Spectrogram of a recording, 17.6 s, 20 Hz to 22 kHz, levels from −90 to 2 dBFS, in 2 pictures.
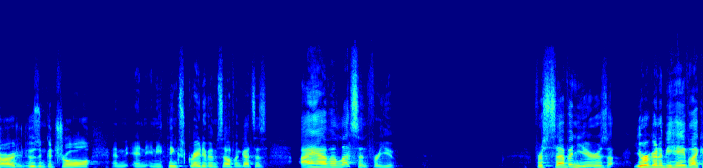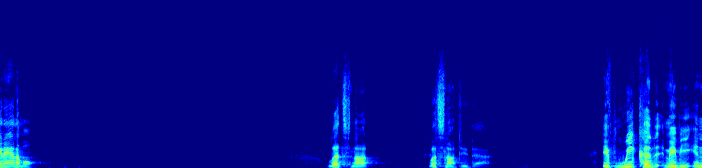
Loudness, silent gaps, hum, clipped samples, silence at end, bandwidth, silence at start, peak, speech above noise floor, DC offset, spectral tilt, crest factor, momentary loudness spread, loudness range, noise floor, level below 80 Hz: -38 LUFS; none; none; under 0.1%; 0 s; 16 kHz; 0 s; -16 dBFS; over 51 dB; under 0.1%; -3.5 dB/octave; 24 dB; 17 LU; 13 LU; under -90 dBFS; under -90 dBFS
